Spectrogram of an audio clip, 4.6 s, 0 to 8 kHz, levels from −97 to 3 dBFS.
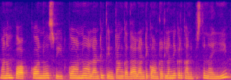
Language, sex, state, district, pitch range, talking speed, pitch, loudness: Telugu, female, Andhra Pradesh, Srikakulam, 200-225 Hz, 155 wpm, 215 Hz, -16 LUFS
